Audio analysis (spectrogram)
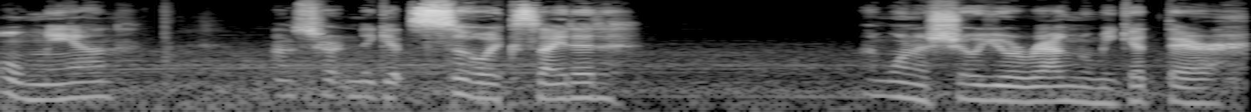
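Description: A man playing a shy, sweet young femboy heir in an ASMR roleplay, hesitant and gently flustered, stammering as he talks. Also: fairly high pitch, steady tone, measured pace, noisy background, lightly acted. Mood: excited, welcoming. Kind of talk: ASMR roleplay audio drama.

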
